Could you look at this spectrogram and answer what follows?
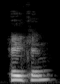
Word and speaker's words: Haken: Their name is Haken, spelled Haken, pronounced like bacon but with an H.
